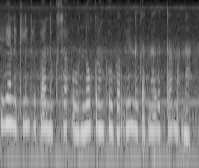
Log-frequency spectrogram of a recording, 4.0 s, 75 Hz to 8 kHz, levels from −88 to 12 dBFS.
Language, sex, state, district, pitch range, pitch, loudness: Garo, female, Meghalaya, South Garo Hills, 205-235 Hz, 225 Hz, -15 LUFS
